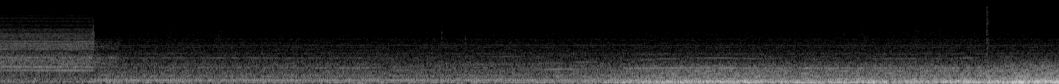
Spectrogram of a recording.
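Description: A jet engine hums low and muffled inside a cockpit.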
